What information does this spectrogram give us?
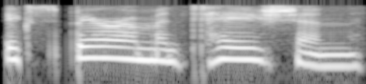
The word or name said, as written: experimentation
